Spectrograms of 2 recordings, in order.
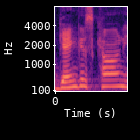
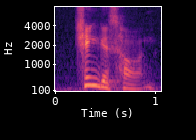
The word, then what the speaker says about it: Chinggis Khan: And you look through your money and it's all got the picture of, you know, a lot of it's got, we call them Genghis Khan here. You know how they say it? Chinggis Khan.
